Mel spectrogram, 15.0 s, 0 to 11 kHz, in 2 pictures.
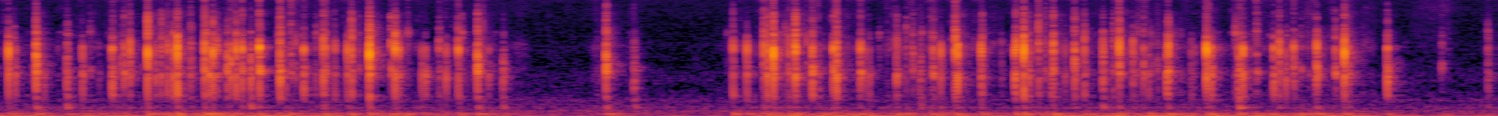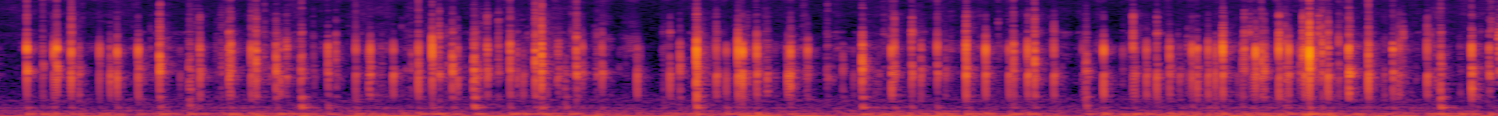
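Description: An SK61 small 60% mechanical keyboard with a white plastic case and plastic keycaps, resting on a printed desk mat, is typed on with the fingertips of both hands. Rapid, bright plastic key taps clatter in a steady stream with very little low end, pausing briefly around the third and seventh seconds. Each tap is short and dry with almost no ring.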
